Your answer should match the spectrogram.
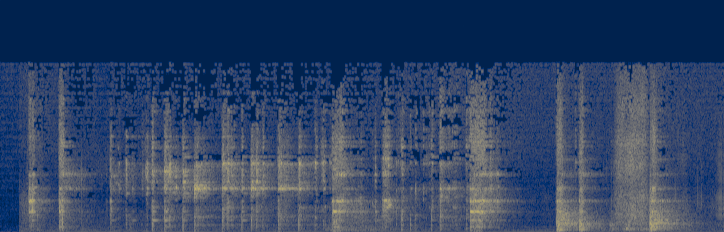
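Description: Dishes and cutlery clink and clatter in a steady run of sharp, bright knocks and scrapes as a woman prepares a meal, a salad, at the table in the kitchen, with no talking.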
